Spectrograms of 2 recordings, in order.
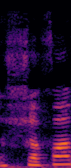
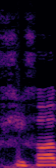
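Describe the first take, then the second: First: शफा said with a short a after sh, shaa-fa; shafa variant. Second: शिफा said with a short i after sh, shi-fa; shifa variant. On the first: Teacher showing students the variant शफा, with an open a. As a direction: say शफा with an open a in the first syllable. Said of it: "शफा भी बोलते हैं या". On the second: Teacher showing students the standard शिफा, with a clear i. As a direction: say शिफा with a clear i in the first syllable. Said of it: "शिफा भी बोलते हैं". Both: Shown as a demonstration.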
